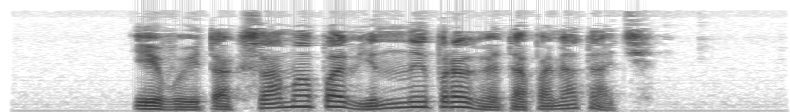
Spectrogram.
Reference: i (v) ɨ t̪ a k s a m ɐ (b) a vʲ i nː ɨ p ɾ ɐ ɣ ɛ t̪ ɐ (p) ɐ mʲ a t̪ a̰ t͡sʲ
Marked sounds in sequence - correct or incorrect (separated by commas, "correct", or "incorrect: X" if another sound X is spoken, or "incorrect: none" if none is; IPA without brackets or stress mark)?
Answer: correct, incorrect: p, correct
